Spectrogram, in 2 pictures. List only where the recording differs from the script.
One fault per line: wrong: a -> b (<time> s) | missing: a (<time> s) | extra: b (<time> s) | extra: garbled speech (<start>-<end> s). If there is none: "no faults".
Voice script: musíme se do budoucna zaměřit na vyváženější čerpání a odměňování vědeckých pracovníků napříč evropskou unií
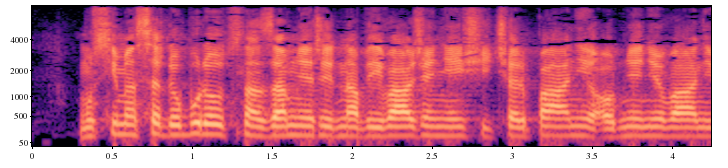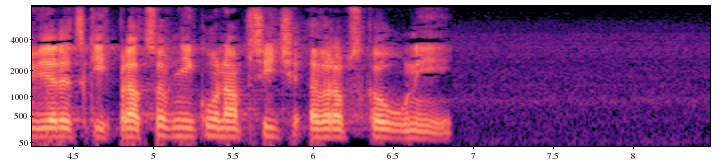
no faults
